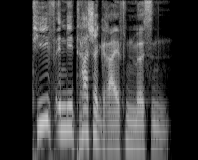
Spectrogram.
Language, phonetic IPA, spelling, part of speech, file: German, [tiːf ɪn diː ˈtaʃə ˈɡʁaɪ̯fn̩ ˈmʏsn̩], tief in die Tasche greifen müssen, phrase, De-tief in die Tasche greifen müssen.ogg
